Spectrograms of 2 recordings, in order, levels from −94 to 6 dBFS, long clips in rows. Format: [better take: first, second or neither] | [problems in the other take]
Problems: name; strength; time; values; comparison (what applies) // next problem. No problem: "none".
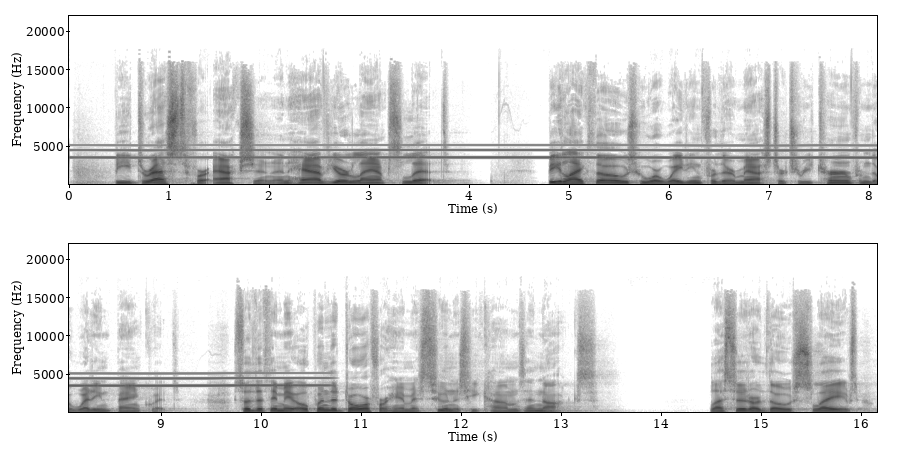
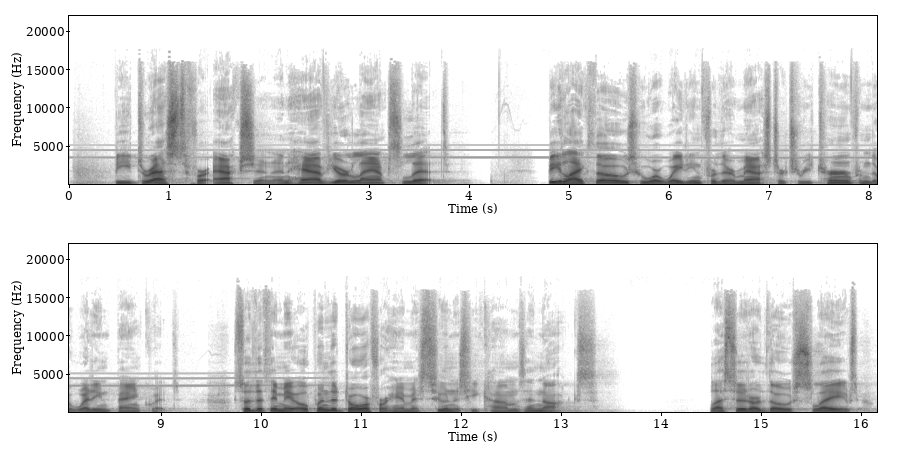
second | high-pitched whine; loud; until 11 s; 3.5 kHz, 8 dB below the speech; faint in the second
